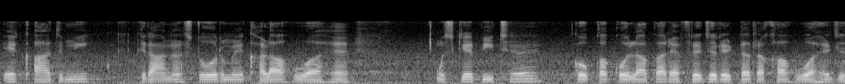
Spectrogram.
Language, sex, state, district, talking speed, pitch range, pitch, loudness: Hindi, male, Bihar, Saran, 115 wpm, 110-115 Hz, 110 Hz, -16 LUFS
